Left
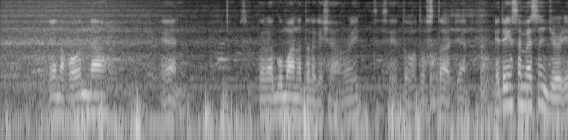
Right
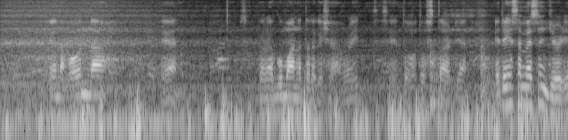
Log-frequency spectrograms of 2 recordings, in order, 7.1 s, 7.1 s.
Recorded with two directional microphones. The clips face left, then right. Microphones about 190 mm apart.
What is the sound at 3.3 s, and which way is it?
Speech, 10° left (ahead or behind).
